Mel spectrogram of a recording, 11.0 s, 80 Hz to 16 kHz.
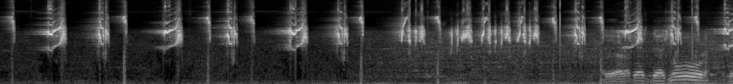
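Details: Caged long-tailed shrike, reared by hand feeding and trained on mp3 recordings, gives spaced sharp high chirps that speed into a dense chattering burst, with a brief lower wavering sound near the end.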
